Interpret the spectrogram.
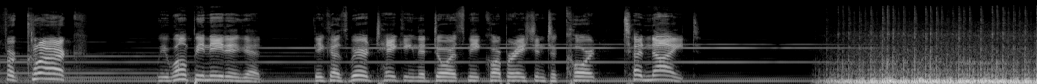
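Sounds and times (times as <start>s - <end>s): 
speech: 0.0s - 1.0s, 1.6s - 7.0s
low hum: 1.0s - 10.3s
motorcycle engine running: 8.2s - 10.3s.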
